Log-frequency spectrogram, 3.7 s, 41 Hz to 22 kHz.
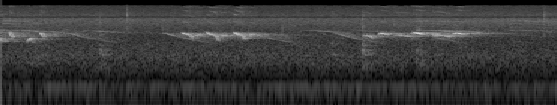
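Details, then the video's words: Mockingbird singing, looking for a mate: three buzzy, trilled phrases, each sliding downward at the end, roughly 1.2 seconds apart, against a quiet background. "Mockingbird Singing :ooking For Girlfrend !!"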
